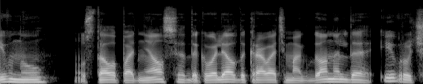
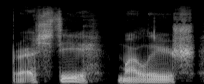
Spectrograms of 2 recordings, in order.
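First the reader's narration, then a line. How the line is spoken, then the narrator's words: Hoarse voice. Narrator (Russian): промолвил он осипшим голосом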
